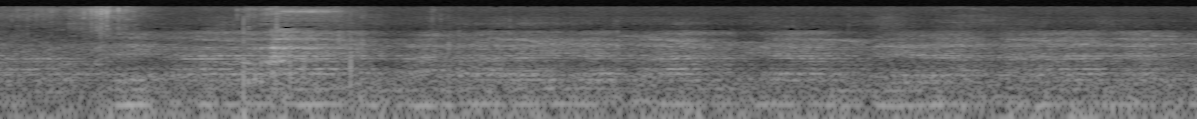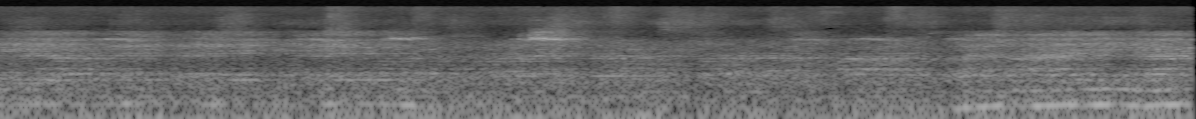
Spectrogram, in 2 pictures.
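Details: Steady low rumble like a passing train or vehicle, with faint muffled voices and no animal calls.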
